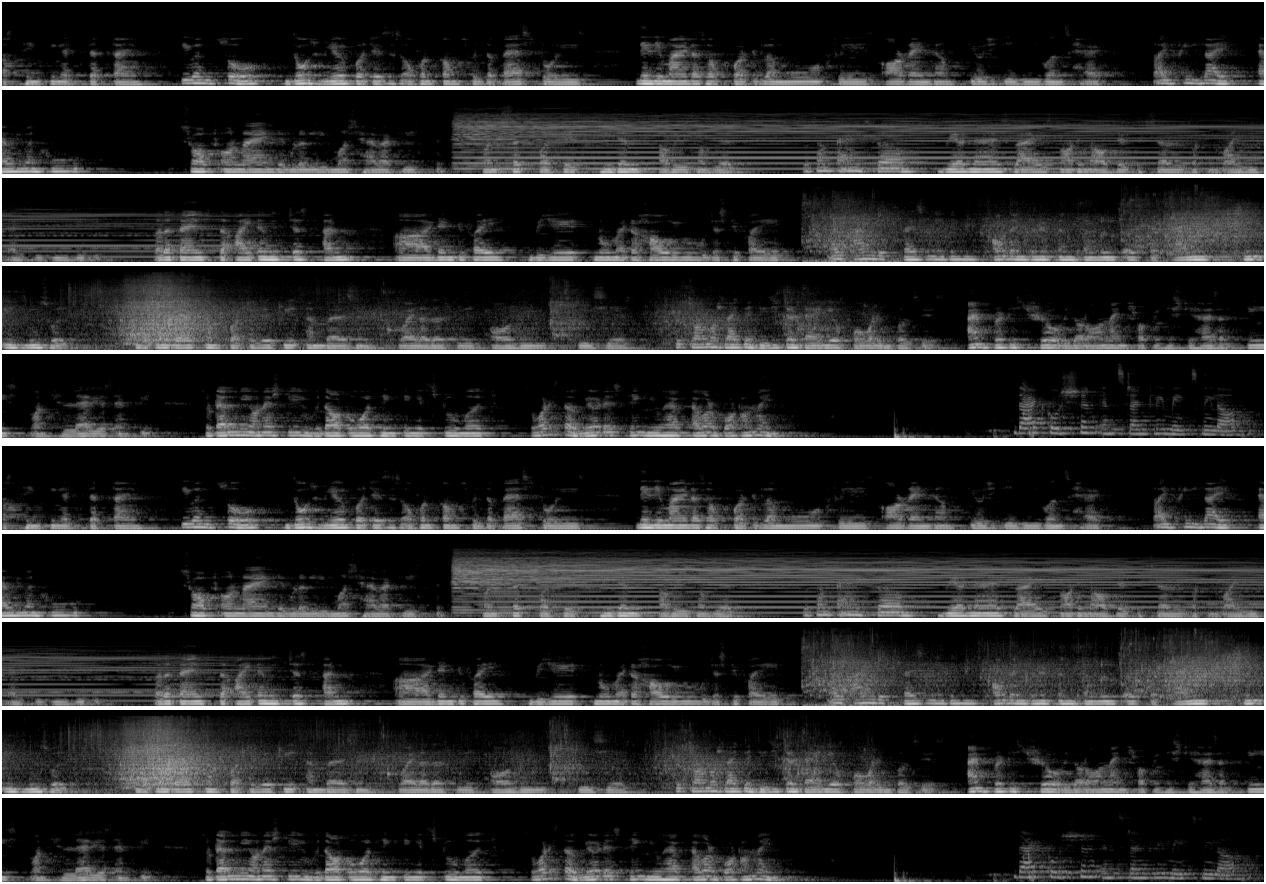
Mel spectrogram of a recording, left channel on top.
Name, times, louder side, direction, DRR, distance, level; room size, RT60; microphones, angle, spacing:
voice 1, 0.0-1.4 1.8-5.8 6.3-11.0 11.5-13.4 14.4-17.1 17.4-20.0 20.6-26.3 26.8-28.8 29.1-33.1 33.5-37.3 37.6-38.6 39.2-43.4 43.6-44.2 44.6-47.2 47.5-52.0 52.5-55.4 55.8-58.3, equal, ahead, 7 dB, 0.6 m, -26 dB
sound 1, 17.1-27.9, right 4 dB, 55° right, 2.0 m, -34 dB
sound 2, 24.3-29.5, right 4 dB, 85° right, 6.5 m, -52 dB
sound 3, 33.2-46.6, right 3 dB, 25° right, 2.4 m, -35 dB
voice 2, 60.3-63.0, left 1 dB, 50° left, 3 dB, 2.4 m, -38 dB
20.5 x 16.5 x 4.0 m, 1.1 s
head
